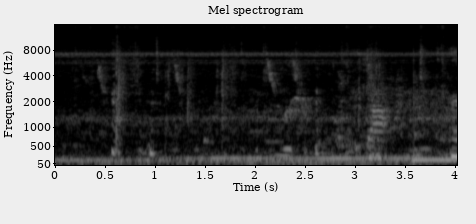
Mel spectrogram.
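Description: Background chatter of people's voices with a steady low hum underneath, and a few short clicks.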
